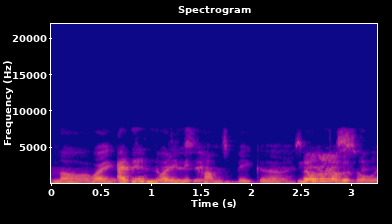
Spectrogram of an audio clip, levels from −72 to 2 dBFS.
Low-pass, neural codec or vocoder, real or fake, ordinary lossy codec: none; none; real; none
